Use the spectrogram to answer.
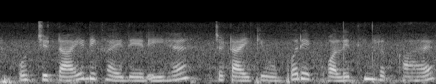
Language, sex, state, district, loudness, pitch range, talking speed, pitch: Hindi, female, Punjab, Pathankot, -16 LUFS, 175-235 Hz, 180 wpm, 195 Hz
